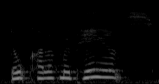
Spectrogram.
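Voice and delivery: put-on high-pitched boyish plea; alarmed protest. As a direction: protest with mild panic. Boy protests to teacher.

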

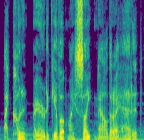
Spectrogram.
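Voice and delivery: usual speaking voice

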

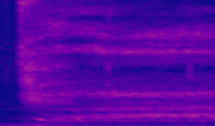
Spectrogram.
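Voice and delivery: long tired sigh; weary sigh. Real, not acted. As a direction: sigh out in disbelief. Reacts to game setback.

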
